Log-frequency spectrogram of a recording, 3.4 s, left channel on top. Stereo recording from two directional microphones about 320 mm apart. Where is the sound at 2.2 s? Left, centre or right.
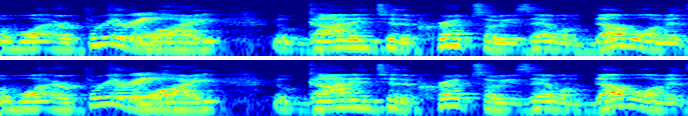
Centre.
